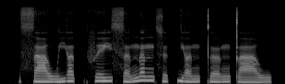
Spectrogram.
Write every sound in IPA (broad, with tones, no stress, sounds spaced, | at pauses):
s aː˨ w j ɐ˥ t̚ f e˥ j s ɐ˨˥ n ɐ˥ n s ɵ˨˥ t̚ j ɐ˨˧ n t̪ œː˨˧ ŋ t̪ aː˨ w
